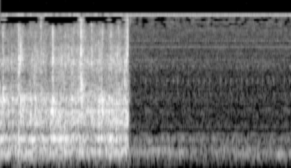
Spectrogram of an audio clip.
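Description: Indoor tennis crowd applauding, a dense rapid clatter of clapping that cuts off abruptly about halfway through, leaving quiet hall ambience.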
